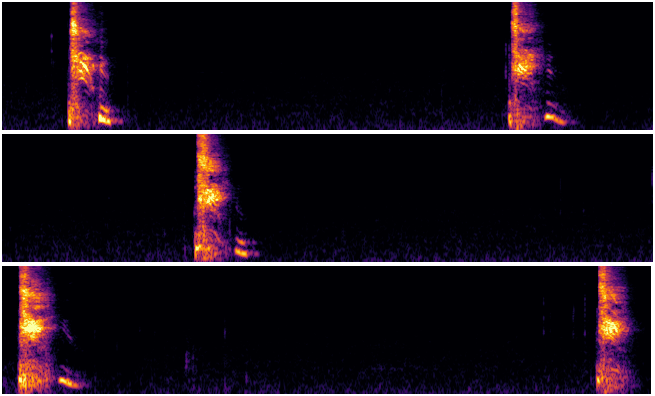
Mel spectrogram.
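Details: Sneezes caused by dust: five short, sharp, spraying sneezes a few seconds apart in a quiet room; repeated sneezing from nasal irritation.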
